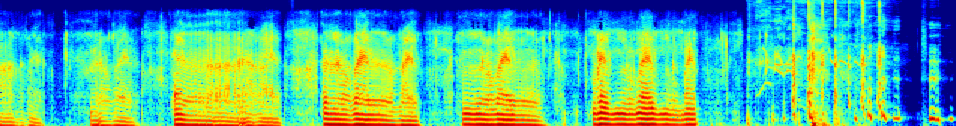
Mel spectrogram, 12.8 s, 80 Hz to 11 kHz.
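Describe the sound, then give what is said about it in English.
A 10-year-old, anxious King Charles Cavalier dog makes a string of drawn-out, moaning whine-like vocal noises in several loud bursts, followed by a brief rustly, breathy flurry at the end. “is a 10 year old, says anxious King Charles Cavalier, and makes those noises, I think, is, is what we're meant to get from that.”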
